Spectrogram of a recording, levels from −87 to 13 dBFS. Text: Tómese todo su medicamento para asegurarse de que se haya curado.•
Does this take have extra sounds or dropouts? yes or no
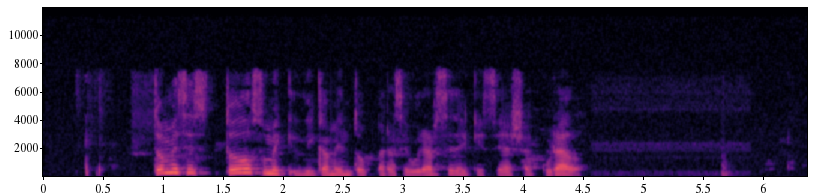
yes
